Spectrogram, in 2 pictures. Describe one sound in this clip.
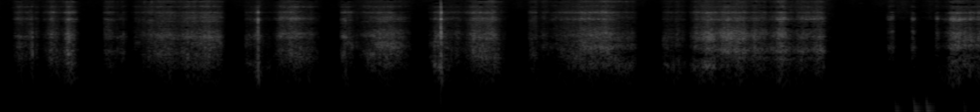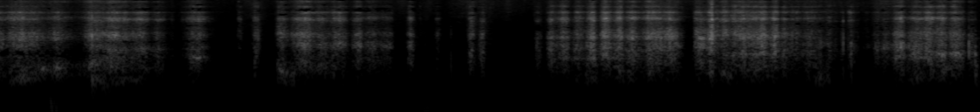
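Fingertips tap and scratch on a ceramic lid.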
